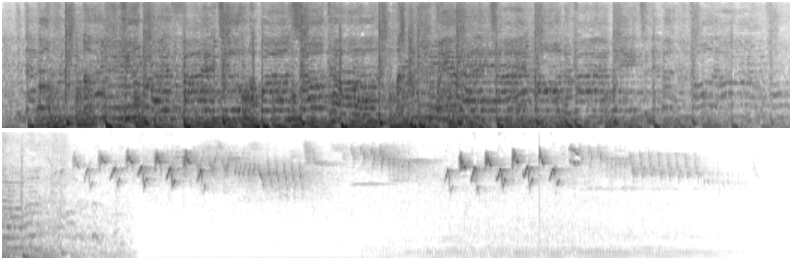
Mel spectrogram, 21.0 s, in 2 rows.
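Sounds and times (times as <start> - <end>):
songbird chirping: 11.2 - 20.7.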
